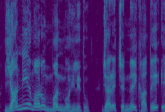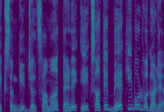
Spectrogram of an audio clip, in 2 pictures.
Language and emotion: Gujarati, surprised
